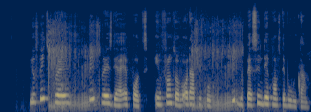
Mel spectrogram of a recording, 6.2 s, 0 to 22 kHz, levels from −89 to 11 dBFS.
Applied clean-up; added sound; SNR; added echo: neural mask model RNNoise.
